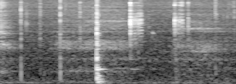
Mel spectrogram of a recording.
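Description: Faint scattered clicks and taps, with one sharper tap about a second in, as a paintbrush is used to spatter a few water droplets onto an ink-blended card tag.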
